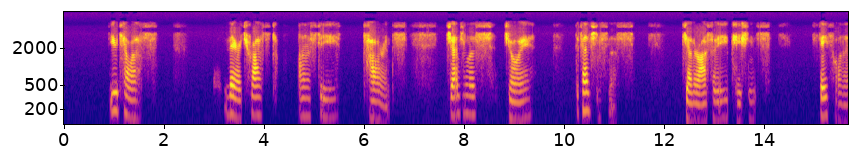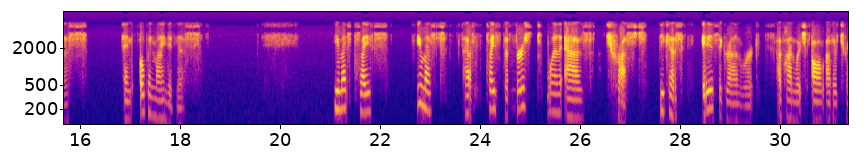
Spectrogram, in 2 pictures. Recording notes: ACIM Daily Conference Call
